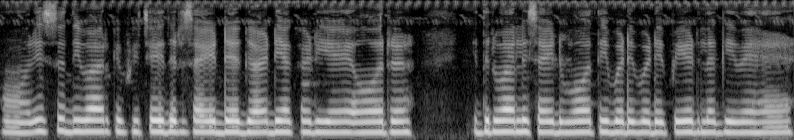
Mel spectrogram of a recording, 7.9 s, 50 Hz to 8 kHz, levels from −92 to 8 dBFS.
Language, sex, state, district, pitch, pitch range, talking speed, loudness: Hindi, female, Rajasthan, Bikaner, 225 Hz, 220-230 Hz, 165 wpm, -13 LUFS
